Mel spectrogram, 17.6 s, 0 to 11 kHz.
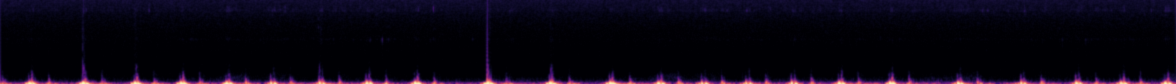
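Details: Own heartbeat a few minutes after finishing morning exercises: clear beats near 80 a minute with pauses that lengthen and shorten between beats; sinus arrhythmia during recovery, a normal variation.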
